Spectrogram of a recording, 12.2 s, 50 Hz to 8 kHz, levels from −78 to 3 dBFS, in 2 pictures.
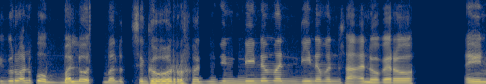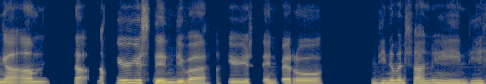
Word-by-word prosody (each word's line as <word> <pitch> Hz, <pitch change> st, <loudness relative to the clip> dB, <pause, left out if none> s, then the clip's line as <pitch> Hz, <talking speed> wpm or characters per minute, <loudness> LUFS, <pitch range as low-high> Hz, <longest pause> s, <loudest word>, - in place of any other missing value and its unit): Siguro 190 Hz, +4 st, 0 dB
ano 205 Hz, +1 st, +1 dB
po 195 Hz, -2 st, +2 dB
balot, 150 Hz, +6 st, +2 dB
balot 150 Hz, +3 st, -4 dB
siguro 175 Hz, -3 st, +4 dB, 0.2 s
'di 165 Hz, +3 st, -8 dB
hindi 185 Hz, 0 st, -2 dB
naman 195 Hz, -2 st, -2 dB
hindi 180 Hz, 0 st, -1 dB
naman 175 Hz, -1 st, -3 dB
sa 155 Hz, -4 st, -1 dB
ano 145 Hz, -5 st, +2 dB
pero 145 Hz, +3 st, +2 dB, 0.6 s
ayon 150 Hz, +1 st, +2 dB
nga, 120 Hz, -3 st, +3 dB, 0.2 s
um, 155 Hz, +1 st, 0 dB, 0.3 s
na 170 Hz, -1 st, -2 dB, 0.2 s
na-curious 220 Hz, +3 st, 0 dB
din 135 Hz, -2 st, +5 dB
'di 130 Hz, -3 st, +2 dB
ba, 110 Hz, +1 st, +2 dB
na-curious 140 Hz, +1 st, -4 dB
din. 120 Hz, 0 st, -3 dB
Pero 145 Hz, +2 st, 0 dB, 0.6 s
hindi 190 Hz, +7 st, -3 dB
naman 225 Hz, 0 st, +2 dB
sa 220 Hz, -2 st, -2 dB
ano, 225 Hz, -, -3 dB
eh, 185 Hz, -10 st, 0 dB
hindi 190 Hz, +6 st, -3 dB
165 Hz, 155 wpm, -20 LUFS, 145-185 Hz, 0.6 s, din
